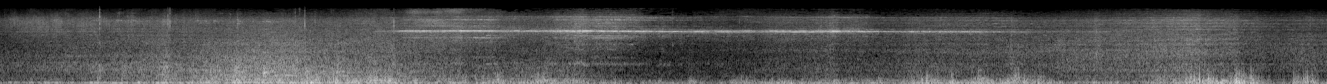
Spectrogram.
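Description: Passenger train hauled by an electric locomotive passing close at speed: a rumble of wheels on rails that builds as it nears, with a high, steady squeal from about four seconds in until about ten seconds. Near the end the wheels clack over the rails as the last coaches go by.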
